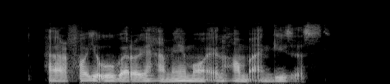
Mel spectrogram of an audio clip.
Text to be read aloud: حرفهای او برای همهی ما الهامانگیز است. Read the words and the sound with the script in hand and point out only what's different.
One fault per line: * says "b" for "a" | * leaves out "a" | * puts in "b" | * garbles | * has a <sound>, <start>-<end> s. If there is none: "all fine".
all fine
